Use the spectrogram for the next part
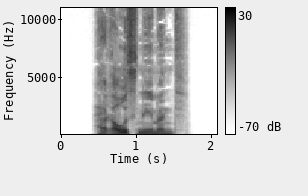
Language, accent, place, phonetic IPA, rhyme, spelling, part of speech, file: German, Germany, Berlin, [hɛˈʁaʊ̯sˌneːmənt], -aʊ̯sneːmənt, herausnehmend, verb, De-herausnehmend.ogg
- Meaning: present participle of herausnehmen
